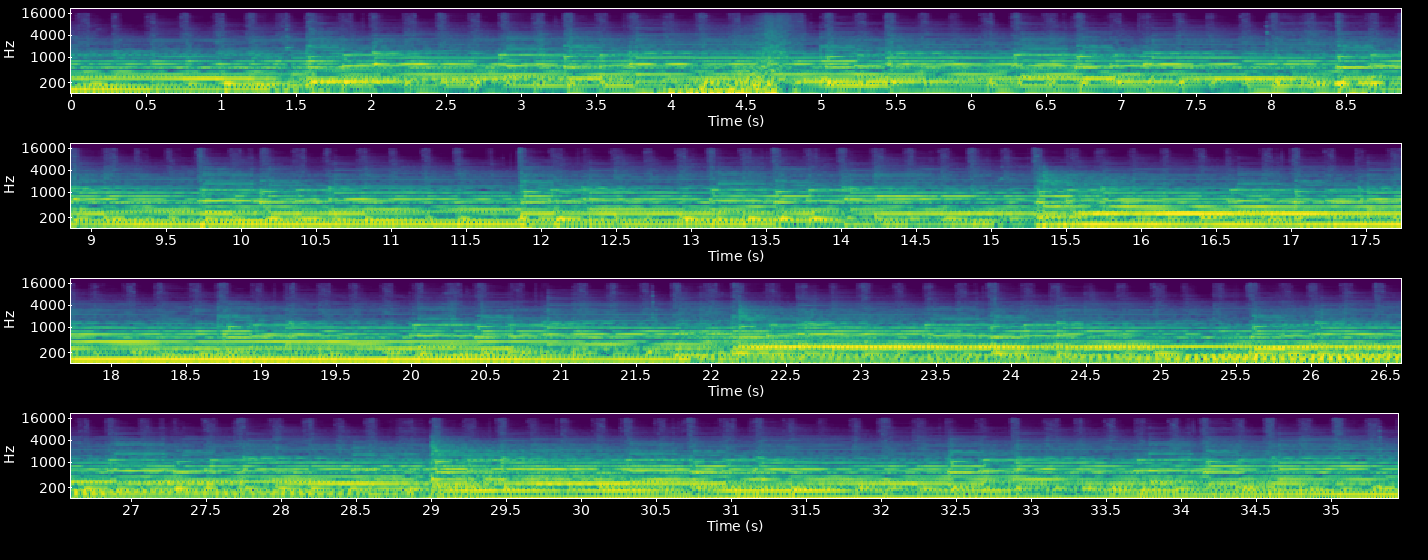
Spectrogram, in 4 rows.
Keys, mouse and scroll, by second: 0.1 ctrl+m, 1.8 click, 6.3 click, 8.4 click, 9.2-9.6 scroll up 2, 9.6 alt+a, 10.5 l, 15.1 alt+a, 15.5 click, 15.7 click, 16.0-16.3 scroll down 1, 16.3-16.8 scroll up 2, 16.8 scroll down 1, 17.0 middle click, 17.8 scroll up 3, 18.0 shift+middle click, 18.7 scroll up 2, 19.2 alt+a, 20.3 click, 22.7 alt+a, 23.0 click, 23.4 click, 23.8 alt+a, 24.1 click, 24.7 click, 25.2 Tab, 25.4 scroll down 1, 25.6 alt+a, 25.9 KP_0, 26.5-27.0 scroll down 1, 27.6-30.1 shift+middle drag, 30.1 click, 30.4 scroll up 1, 30.6 Tab, 31.8 l, 34.4 Left.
